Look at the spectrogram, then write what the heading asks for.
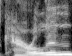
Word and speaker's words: Caroline: Her name is Carolyn, but it's spelled Caroline.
